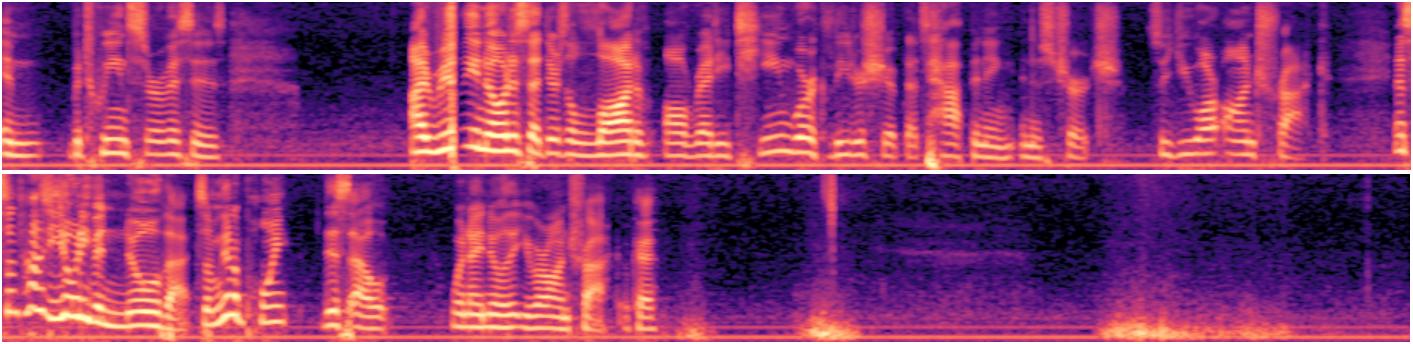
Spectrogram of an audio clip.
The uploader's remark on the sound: Recorded on June 3, 2018 at THRIVE Church Vancouver, Canada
